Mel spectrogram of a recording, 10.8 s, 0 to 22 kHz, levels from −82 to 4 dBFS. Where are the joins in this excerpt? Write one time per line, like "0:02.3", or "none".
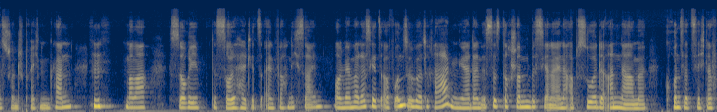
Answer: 0:01.3
0:03.1

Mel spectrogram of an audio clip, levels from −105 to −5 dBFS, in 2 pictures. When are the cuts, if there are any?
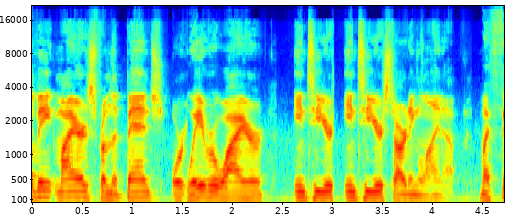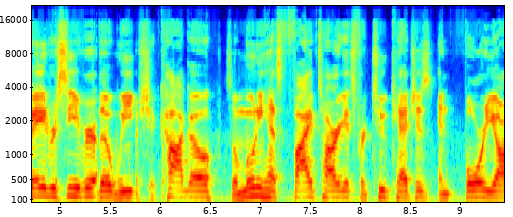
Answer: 0:01.5
0:03.0
0:04.4
0:05.4
0:05.8
0:06.6

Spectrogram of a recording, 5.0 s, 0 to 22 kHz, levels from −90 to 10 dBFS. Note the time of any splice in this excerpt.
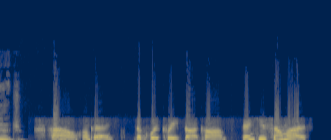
0:01.9

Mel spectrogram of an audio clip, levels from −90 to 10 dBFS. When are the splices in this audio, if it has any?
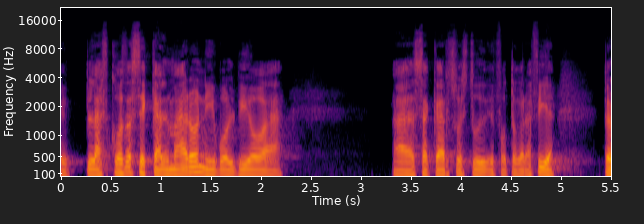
none

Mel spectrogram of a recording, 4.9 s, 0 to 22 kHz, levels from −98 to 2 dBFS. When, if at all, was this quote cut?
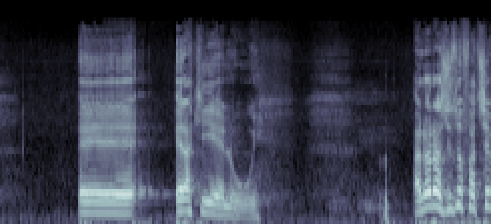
0:01.9

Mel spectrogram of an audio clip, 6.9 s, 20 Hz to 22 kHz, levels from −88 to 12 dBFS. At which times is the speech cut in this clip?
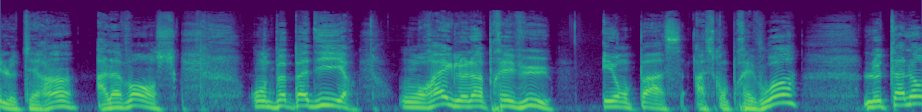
none

